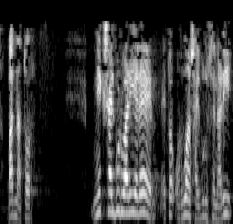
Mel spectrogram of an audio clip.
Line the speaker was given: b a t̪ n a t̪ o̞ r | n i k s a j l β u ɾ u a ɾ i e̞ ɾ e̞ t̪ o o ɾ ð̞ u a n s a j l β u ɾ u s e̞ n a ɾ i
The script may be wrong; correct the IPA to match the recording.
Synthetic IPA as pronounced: b a t̪ n a t̪ o̞ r | n i k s a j l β u ɾ u a ɾ i e̞ ɾ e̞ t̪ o o ɾ ð̞ u a n s a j l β u ɾ u s e̞ n a ɾ i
